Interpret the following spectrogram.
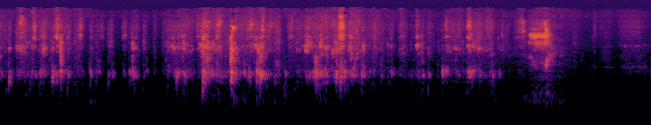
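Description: Faint, quick, irregular scraping of a mixing stick stirring a wet Ultracal gypsum cement and water mix in a cup, working it around the sides and bottom.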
